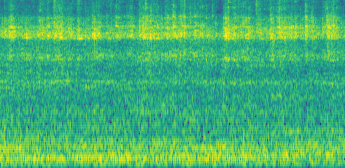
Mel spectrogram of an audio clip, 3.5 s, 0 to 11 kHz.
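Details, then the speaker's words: Axeman Anderson 130 coal stoker heating a Mahoning 500 wood boiler, four weeks in, water cycling about 160–183°F. A steady roar with a hissy top end and no surges or knocks; the burner is running normally. "You can hear it in there roaring away."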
